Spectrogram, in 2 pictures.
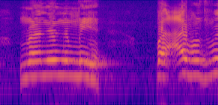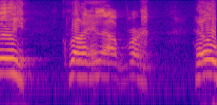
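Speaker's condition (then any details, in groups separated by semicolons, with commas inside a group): Cerebral palsy; present from birth, premature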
